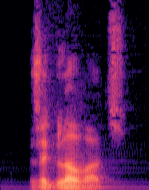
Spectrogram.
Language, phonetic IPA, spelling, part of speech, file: Polish, [ʒɛɡˈlɔvat͡ɕ], żeglować, verb, LL-Q809 (pol)-żeglować.wav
